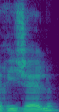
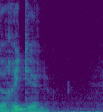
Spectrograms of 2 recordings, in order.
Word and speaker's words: Rigel: et enfin SAF et Rigel que certains prononcent Rigel il faut savoir que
